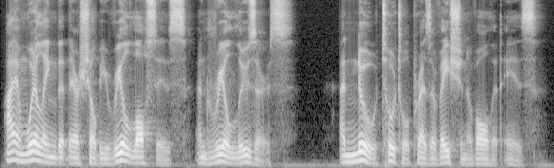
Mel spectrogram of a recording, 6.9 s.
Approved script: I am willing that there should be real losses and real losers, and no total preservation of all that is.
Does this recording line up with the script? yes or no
no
